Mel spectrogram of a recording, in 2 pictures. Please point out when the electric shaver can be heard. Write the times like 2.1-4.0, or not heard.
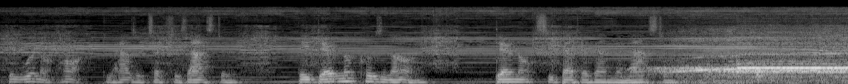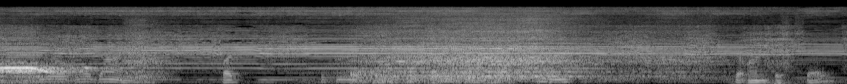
0.0-16.9.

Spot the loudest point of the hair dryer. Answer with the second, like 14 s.
8 s.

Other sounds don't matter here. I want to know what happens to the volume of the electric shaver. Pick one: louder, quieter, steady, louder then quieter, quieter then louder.
louder.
